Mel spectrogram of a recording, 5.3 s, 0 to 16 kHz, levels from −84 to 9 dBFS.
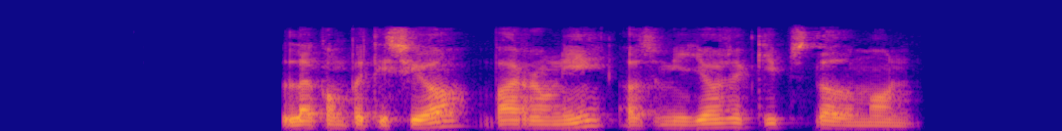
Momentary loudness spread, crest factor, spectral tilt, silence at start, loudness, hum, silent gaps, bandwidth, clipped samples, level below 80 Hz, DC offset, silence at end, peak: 9 LU; 18 dB; -4.5 dB/octave; 1.4 s; -18 LUFS; none; none; 7.6 kHz; under 0.1%; -60 dBFS; under 0.1%; 0.75 s; -2 dBFS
